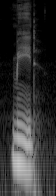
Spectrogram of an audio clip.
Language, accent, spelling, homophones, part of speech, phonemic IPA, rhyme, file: English, US, mead, meed, noun, /miːd/, -iːd, En-us-mead.ogg
- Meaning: 1. An alcoholic drink fermented from honey and water 2. A drink composed of syrup of sarsaparilla or other flavouring extract, and water, and sometimes charged with carbon dioxide 3. A meadow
